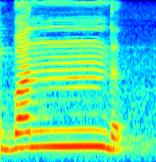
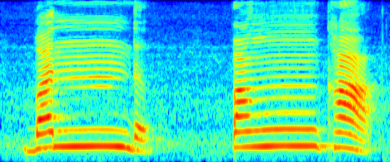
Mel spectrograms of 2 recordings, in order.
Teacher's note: आवाज कहां से आ रही है सिर्फ नाक से आ रही है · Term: अनुस्वार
